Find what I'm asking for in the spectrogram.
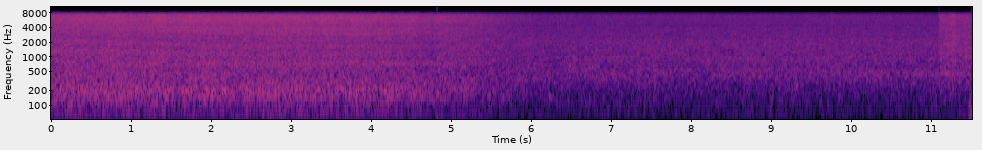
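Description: The Devil's Cauldron waterfall near Comrie in Scotland roars as a dense, steady broadband rush of falling water, loud at first and easing slightly after a few seconds, with no voices.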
